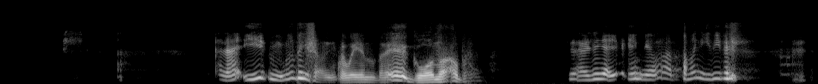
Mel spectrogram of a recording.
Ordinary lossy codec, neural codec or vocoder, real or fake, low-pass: none; codec, 16 kHz in and 24 kHz out, 0.4 kbps, LongCat-Audio-Codec, four codebook decoder; fake; 7.2 kHz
